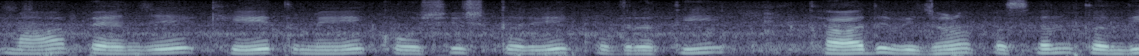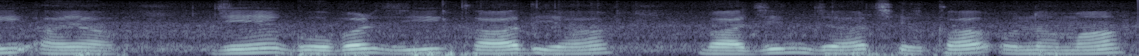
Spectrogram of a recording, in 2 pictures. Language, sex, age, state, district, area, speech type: Sindhi, female, 30-45, Uttar Pradesh, Lucknow, urban, spontaneous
